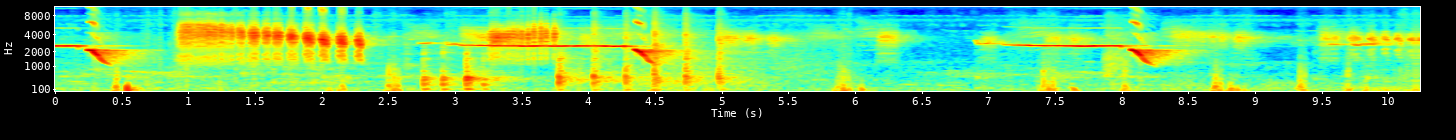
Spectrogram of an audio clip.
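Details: Sirtu ngekek call meant to provoke rivals: level whistled notes that fall away steeply at the end, alternating with hurried rattling chatter of a dozen or more short notes, repeated several times.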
